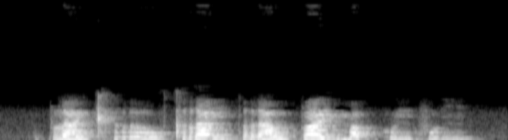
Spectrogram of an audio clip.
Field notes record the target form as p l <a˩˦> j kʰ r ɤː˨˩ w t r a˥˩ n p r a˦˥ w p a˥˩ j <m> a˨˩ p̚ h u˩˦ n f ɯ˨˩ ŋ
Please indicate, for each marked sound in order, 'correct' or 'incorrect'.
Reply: incorrect: a˦˥, correct

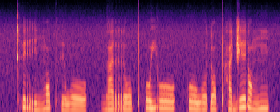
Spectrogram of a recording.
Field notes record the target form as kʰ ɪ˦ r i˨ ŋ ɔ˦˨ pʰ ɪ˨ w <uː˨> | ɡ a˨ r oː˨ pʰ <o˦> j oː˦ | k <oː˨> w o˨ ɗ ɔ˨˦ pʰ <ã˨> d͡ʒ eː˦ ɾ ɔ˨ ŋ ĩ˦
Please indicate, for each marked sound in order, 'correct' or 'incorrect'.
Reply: incorrect: oː˨, correct, correct, incorrect: a˨

